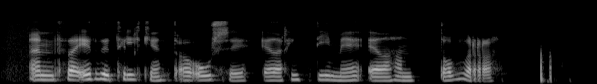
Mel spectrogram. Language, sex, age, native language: Icelandic, female, 20-29, Icelandic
